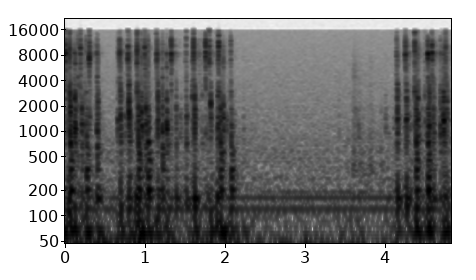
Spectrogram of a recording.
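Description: Fingertips type fast on a backlit black plastic mechanical keyboard with RGB lighting and hollow key switches, giving quick bursts of bright, clacky keystrokes. The typing pauses for about two seconds in the middle, leaving a low steady hum, then resumes.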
